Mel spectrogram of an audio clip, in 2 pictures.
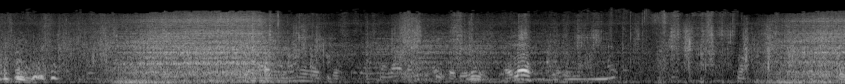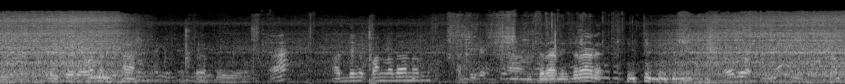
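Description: A crocodile hissing twice, each a breathy hiss of about two seconds, the first near the start and the second about halfway through: a defensive hiss from a crocodile trapped and roped in a pit. Voices talk low in between.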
